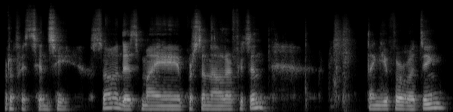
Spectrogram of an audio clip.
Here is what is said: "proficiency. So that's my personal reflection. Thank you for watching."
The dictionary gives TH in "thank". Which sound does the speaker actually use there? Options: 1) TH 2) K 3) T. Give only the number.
3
